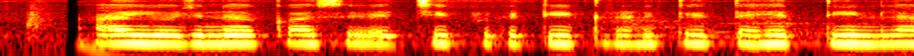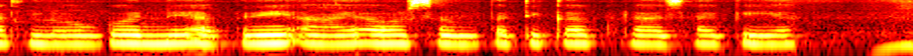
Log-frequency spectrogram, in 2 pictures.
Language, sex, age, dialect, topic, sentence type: Hindi, female, 18-24, Awadhi Bundeli, banking, statement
